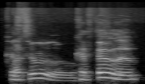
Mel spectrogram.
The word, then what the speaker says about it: Cthulhu: I mean, I've heard other people do the hard T where they say Cthulhu instead.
